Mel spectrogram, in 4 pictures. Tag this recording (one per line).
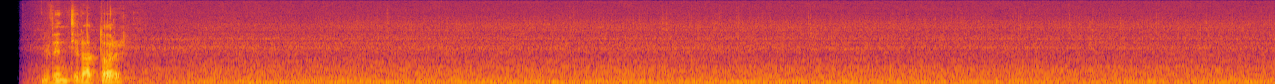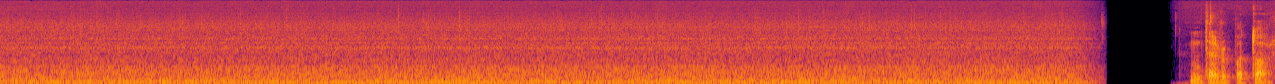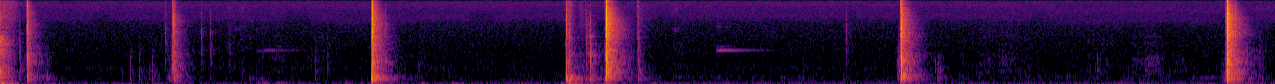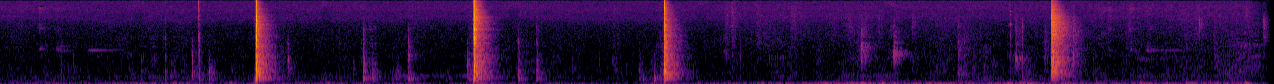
fan
bathroom
ventilation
